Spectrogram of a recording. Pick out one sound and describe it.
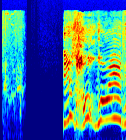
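A young woman speaks with animation into a nearby microphone.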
